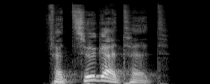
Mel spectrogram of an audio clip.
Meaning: inflection of verzögern: 1. second-person plural preterite 2. second-person plural subjunctive II
- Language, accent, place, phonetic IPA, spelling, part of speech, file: German, Germany, Berlin, [fɛɐ̯ˈt͡søːɡɐtət], verzögertet, verb, De-verzögertet.ogg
